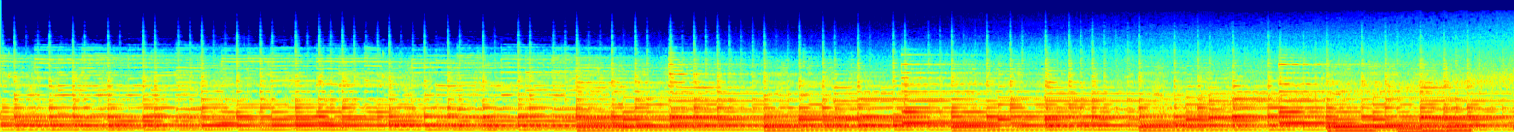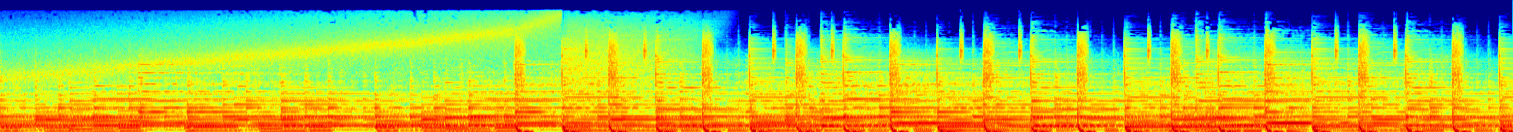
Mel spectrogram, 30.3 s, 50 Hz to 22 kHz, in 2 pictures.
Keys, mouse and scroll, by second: 3.9 shift+a, 5.0 r, 7.4-7.7 scroll down 2, 7.7 middle click, 8.6 r, 11.3 KP_1, 11.8-12.9 scroll up 1, 12.9 s, 18.0-18.4 shift+middle drag, 18.4 scroll up 2, 18.8 s, 20.5-20.9 shift+middle drag, 20.9 scroll up 2, 21.6 g.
